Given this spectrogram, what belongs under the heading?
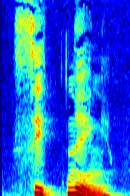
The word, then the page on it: sittning: [²s'it:ning]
